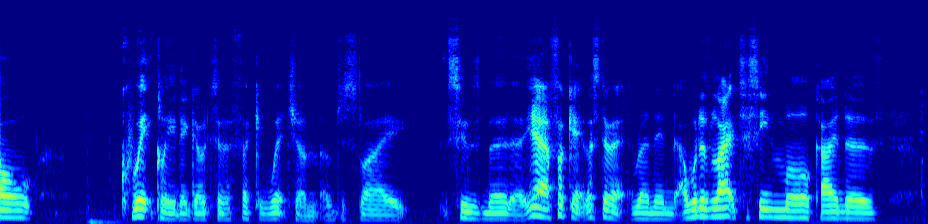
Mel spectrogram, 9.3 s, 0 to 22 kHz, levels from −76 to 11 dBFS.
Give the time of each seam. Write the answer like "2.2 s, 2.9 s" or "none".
6.3 s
